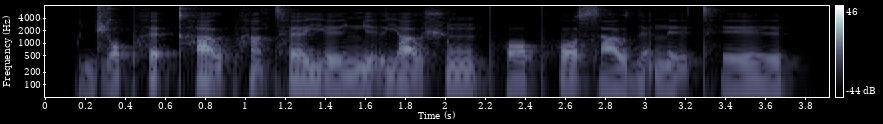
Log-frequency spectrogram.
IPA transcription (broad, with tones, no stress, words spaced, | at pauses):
d͡ʑɔ˨ pʰɛ˦ʔkʰa̰˦˨ʊ̯ pʰã˦˨ tʰɛ˦je˨ɪ̯ɲḛ˦˨ɪ̯ ja̰˦˨ʊ̯ʃũ˦pʰɔ˨ pʰɔ˦ sʰa˨ʊ̯dɛ̰˦˨nḛ˦˨ɪ̯ tʰe˨ɪ̯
